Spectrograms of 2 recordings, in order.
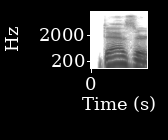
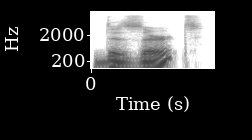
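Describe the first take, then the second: First: The stress is on the first syllable. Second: The stress is on the second syllable. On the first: A dry, sandy place. "the stress is on the first syllable" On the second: A sweet food eaten after a meal. "the stressed syllable is the second syllable"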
